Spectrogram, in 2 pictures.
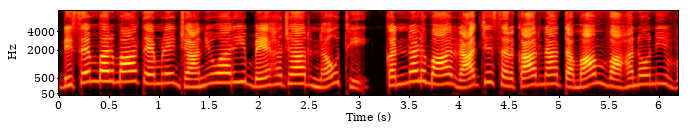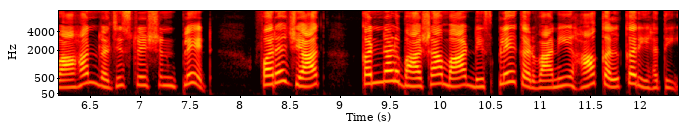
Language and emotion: Gujarati, neutral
